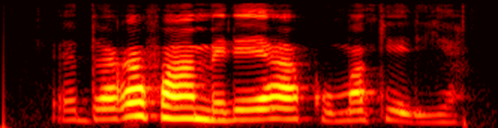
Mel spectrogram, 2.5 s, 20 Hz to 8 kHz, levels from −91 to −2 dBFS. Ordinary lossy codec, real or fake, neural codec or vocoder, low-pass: none; real; none; 7.2 kHz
